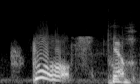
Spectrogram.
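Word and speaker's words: Pujols: have said it wrong it's p it's phol po Hol pool okay the J is like an h and and so how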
